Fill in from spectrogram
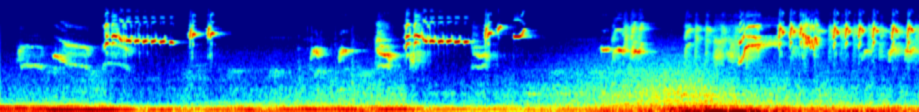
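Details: Captive orange-headed thrush in North Bali singing receh-style phrases: clustered high chips and short slurred whistles in uneven bursts. A steady low hum lies underneath and the bird grows busier toward the end.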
